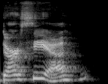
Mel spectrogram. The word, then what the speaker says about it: Darcia: I gotta go with Darcia, rhymes with Sangria,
